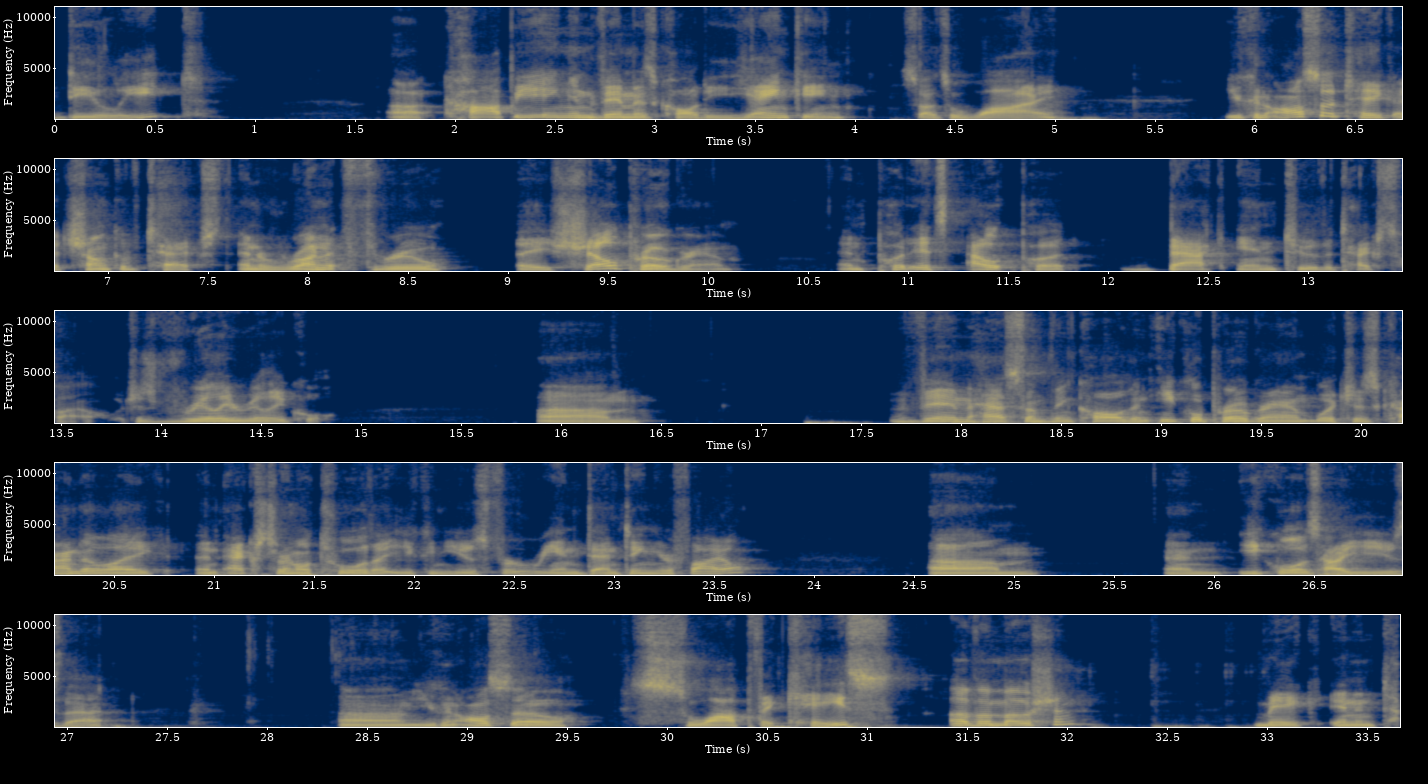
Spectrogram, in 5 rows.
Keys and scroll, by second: 28.2-29.2 typing.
